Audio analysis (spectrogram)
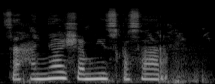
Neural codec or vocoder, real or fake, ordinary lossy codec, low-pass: none; real; AAC, 48 kbps; 14.4 kHz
